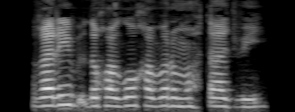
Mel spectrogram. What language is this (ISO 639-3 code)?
pus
